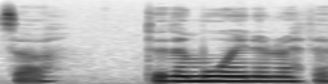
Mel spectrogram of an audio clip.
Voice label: "mwyn", Welsh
